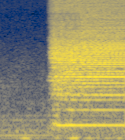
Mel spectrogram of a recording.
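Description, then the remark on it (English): After a brief near-silent pause, a harsh electric buzzer suddenly starts and holds steady, a loud raspy drone with a low hum underneath that continues to the end without any talking. “There's that buzzer. So if you heard it, that's what it was.”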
